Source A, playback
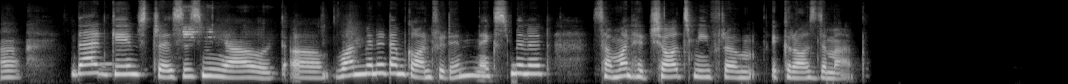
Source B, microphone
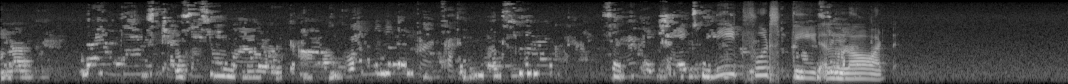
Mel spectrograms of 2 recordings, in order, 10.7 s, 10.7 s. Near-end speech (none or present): present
